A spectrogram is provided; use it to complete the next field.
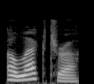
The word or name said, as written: electra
